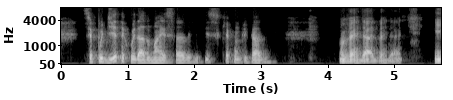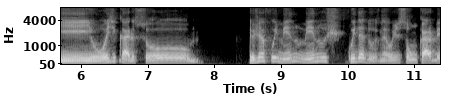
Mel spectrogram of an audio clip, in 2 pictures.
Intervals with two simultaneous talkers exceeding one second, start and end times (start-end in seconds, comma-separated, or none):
none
